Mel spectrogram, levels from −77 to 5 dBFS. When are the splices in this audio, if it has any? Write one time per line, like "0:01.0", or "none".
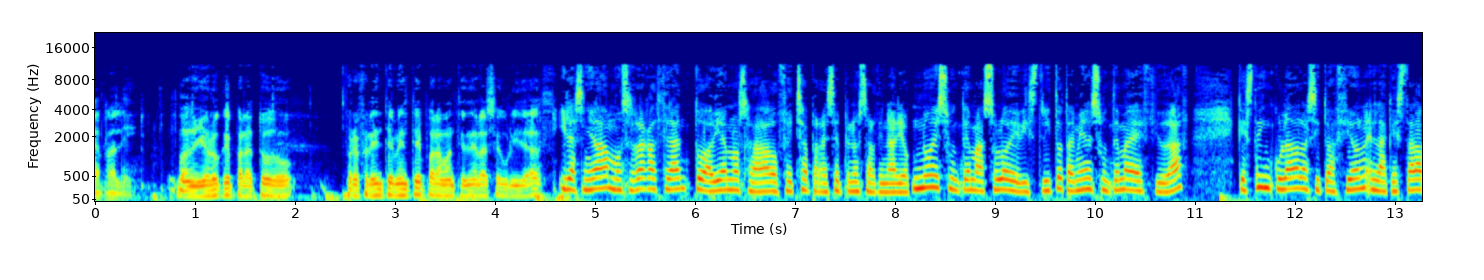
0:04.6
0:08.1
0:11.6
